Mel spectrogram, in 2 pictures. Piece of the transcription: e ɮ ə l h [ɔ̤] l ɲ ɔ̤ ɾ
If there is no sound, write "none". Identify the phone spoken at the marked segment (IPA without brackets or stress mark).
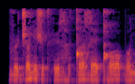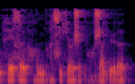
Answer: ɔ̤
